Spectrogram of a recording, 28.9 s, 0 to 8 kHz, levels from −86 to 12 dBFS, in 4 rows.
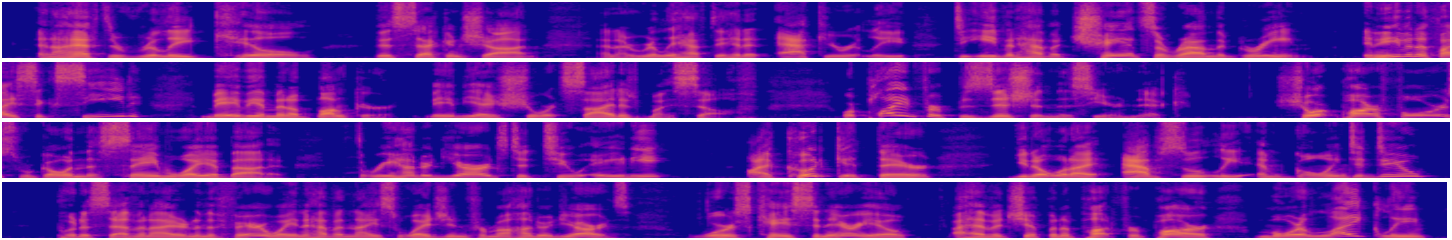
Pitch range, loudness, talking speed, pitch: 120-195 Hz, -27 LUFS, 215 wpm, 150 Hz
